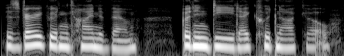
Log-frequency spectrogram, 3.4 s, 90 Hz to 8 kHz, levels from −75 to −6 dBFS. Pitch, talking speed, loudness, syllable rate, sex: 185 Hz, 245 wpm, -16 LUFS, 5.5 syllables/s, female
